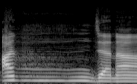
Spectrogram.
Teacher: ಅಂದ್ರೆ ಈ ಅನುಸ್ವರವು ಸ್ವರವನ್ನು ಅನುಸರಿಸುತ್ತಾ ಇಲ್ಲ ಅ ಪಕ್ಕದಾಗಿದೆ ಅಂ ಆಗಬೇಕು ಅಲ್ಲ ಎದುರಿಗೆ ಜೆ ಇದೆ ಜ ದ ಅನುನಾಸಿಕ ಅಕ್ಷರ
